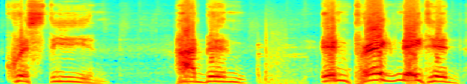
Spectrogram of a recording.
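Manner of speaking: slow, loud, high booming reveal; hammed-up climactic shout; dramatic reveal. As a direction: drag out the twist like a trailer.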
